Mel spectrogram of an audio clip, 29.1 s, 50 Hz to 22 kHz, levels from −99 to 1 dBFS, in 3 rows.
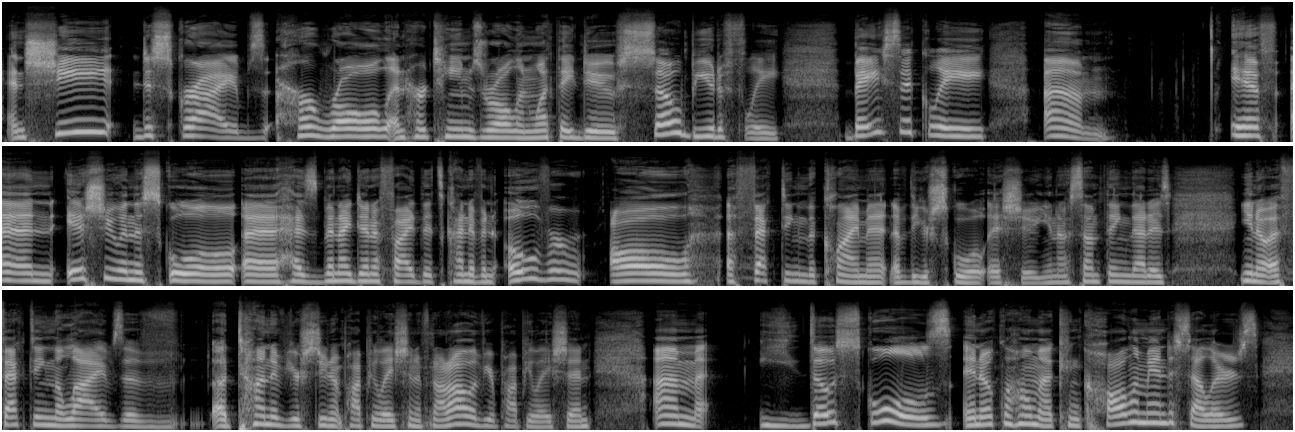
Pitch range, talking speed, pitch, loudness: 175-225 Hz, 145 wpm, 195 Hz, -31 LUFS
